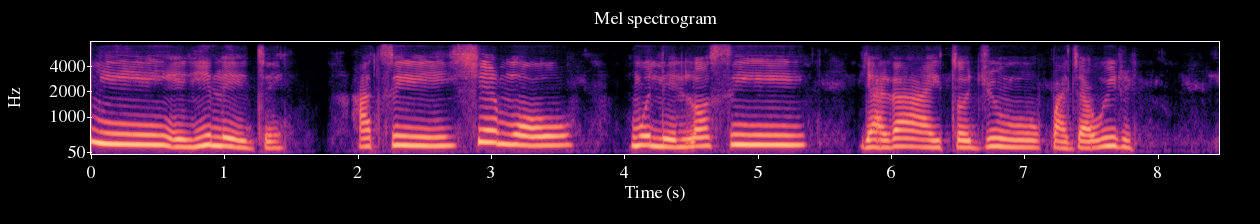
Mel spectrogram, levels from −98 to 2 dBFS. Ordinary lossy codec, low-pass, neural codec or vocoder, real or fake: none; 7.2 kHz; codec, 16 kHz, 4.8 kbps, FACodec; fake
